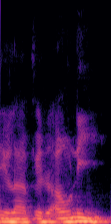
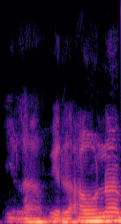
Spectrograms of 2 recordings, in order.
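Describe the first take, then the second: First: The last word ends with an 'i' vowel. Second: The last word ends with an 'a' vowel. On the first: The speaker calls it wrong. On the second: The speaker calls it right. "tanda jarnya fathah"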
